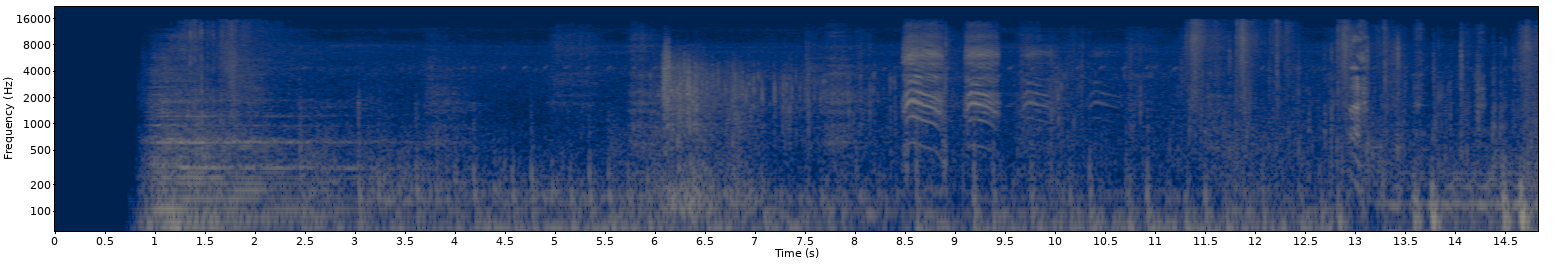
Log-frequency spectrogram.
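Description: Footsteps crunch on grass and dirt.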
